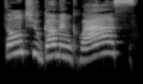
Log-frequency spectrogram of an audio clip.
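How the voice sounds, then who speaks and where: A woman's voice: sits high, drawn-out words, pushed and bright, pitched above the performer's own voice, full character voice. A woman voicing a strict, exasperated schoolteacher giving firm, short orders to a naughty pupil in a picture-book read-aloud.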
